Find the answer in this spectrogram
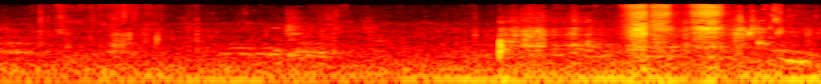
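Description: Raw, gutted chicken being handled over an aluminium bowl: soft wet handling sounds, then a run of loud noisy bursts about two and a half to three and a half seconds in, the two loudest close together near the end, as the carcass is moved into the bowl.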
